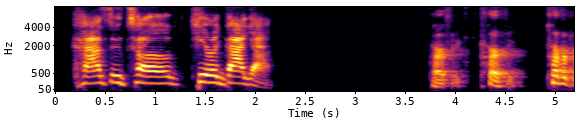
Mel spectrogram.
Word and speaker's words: Kazuto Kirigaya: Kazuto Kirigaya. Perfect. Perfect. Perfect pronunciation, Jared.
